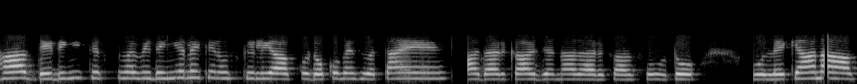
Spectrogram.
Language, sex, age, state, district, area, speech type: Hindi, female, 18-30, Rajasthan, Karauli, rural, conversation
